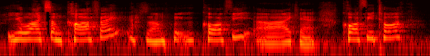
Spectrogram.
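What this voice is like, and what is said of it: Exaggerated put-on New York accent. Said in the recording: “Here with my New York accent ... a New Yorker trying to do a New York accent. I probably sound nothing like New York now when I'm doing the accent”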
